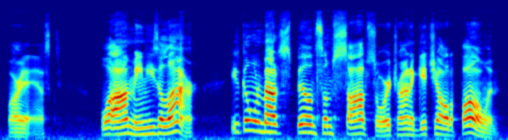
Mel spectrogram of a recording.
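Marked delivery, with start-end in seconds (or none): 1.2-6.2 put-on Southern accent. A narrator's reading. Applejack accuses.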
